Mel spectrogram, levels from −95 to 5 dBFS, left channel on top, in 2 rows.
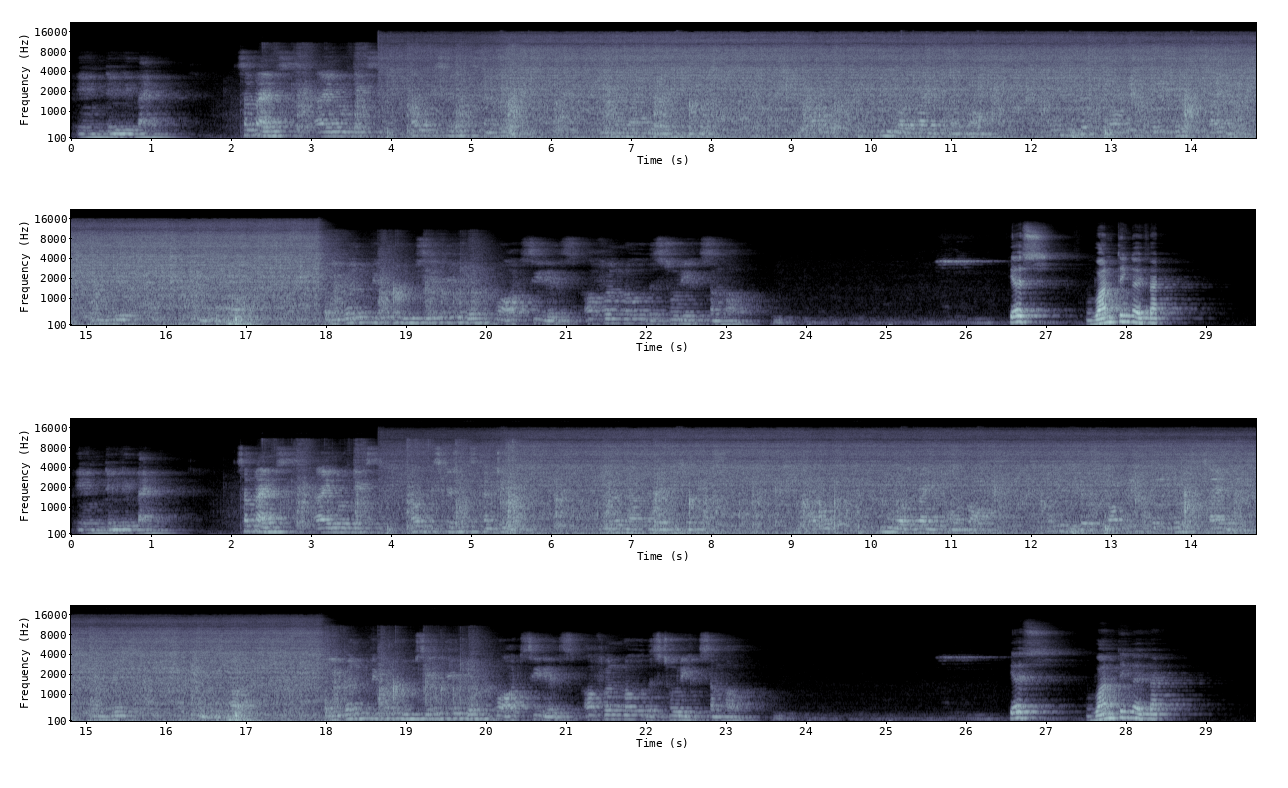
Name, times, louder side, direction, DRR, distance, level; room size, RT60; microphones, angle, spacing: voice 1, 0.1-1.2 2.1-3.9 4.2-5.8 6.6-8.2 9.2-9.7 10.1-11.6 12.2-15.7 16.1-17.1 18.0-23.2, right 1 dB, 60° right, 1.5 m, -35 dB
sound 1, 1.7-20.1, right 1 dB, 20° right, 1.1 m, -38 dB
sound 2, 3.8-17.9, left 2 dB, 20° left, 0.8 m, -31 dB
voice 2, 25.7-27.1 27.5-28.4, left 5 dB, 45° left, 0.3 m, -28 dB
8.5 x 5.0 x 4.1 m
head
